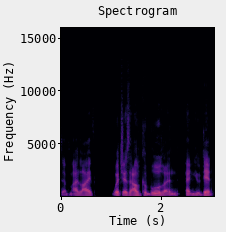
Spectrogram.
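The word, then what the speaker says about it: Alkebulan: And that led me to my latest, biggest project of my life, which is Al Kabulan, and you did pronounce it correctly.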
